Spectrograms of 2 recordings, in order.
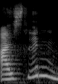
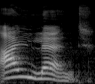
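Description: First: An s sound is pronounced before the l. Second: No s sound is pronounced before the l. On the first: The speaker calls it wrong. "আমরা এখানে আইসল্যান্ড বলবো না" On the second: The speaker calls it right. "আমরা বলবো হচ্ছে আইল্যান্ড"

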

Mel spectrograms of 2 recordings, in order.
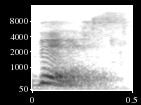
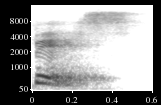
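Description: First: The first sound is the standard th sound. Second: The first sound is replaced by another sound. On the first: This is the intended pronunciation. The speaker calls it right. "instead of this" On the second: This is how a young child says it. The speaker calls it wrong. "they'll say this instead of this"

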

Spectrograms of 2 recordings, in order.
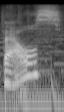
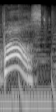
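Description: First: The vowel sounds like the one in 'bales'. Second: The vowel sounds like the one in 'balls'. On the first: The speaker calls it right. "but I do think it's Bales" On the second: The speaker calls it wrong. "No, absolutely not"

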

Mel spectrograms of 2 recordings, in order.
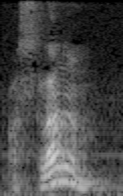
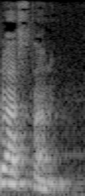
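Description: First: The stress is on the second syllable. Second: The stress is on the first syllable. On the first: It means I am a lion. "istemsizce oradaki la'ya yükleniyorum" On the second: It is an exclamation addressing someone with swagger. "farkında olmadan ilk heceye vurgu yapıyorsunuz"

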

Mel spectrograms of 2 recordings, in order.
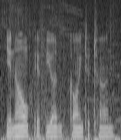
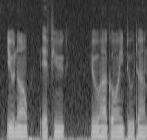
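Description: First: The voice is the speaker's plain natural voice. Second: The voice imitates a robotic synthesized voice.

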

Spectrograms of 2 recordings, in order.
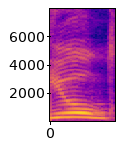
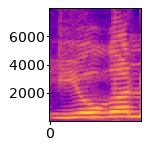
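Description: First: The word ends on the g sound. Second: The word ends with an added 'a' vowel. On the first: The speaker calls it right. "યોગ હોય" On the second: The speaker calls it wrong. "યોગા ના હોય"

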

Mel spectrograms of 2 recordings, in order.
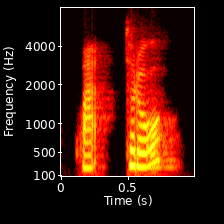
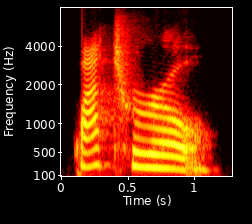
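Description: First: The r is rolled with the tongue. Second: The r is an American-style r. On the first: "making this R, quatro, tro, rolling your tongue" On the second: "So you can go to the American R"

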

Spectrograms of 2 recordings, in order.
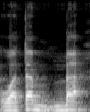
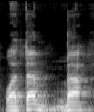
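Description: The two takes are said the same way.

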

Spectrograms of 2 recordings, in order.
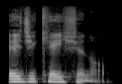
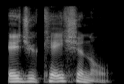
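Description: No difference in how they are said.

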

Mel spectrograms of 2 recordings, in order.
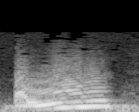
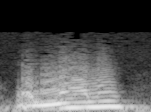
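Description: Both takes have the same delivery.

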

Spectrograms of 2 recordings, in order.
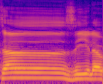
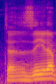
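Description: First: The n sound is concealed into a nasal hum. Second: The n sound is pronounced clearly, not concealed. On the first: The speaker calls it right. "വേണം" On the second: The speaker calls it wrong. "പറ്റില്ല"

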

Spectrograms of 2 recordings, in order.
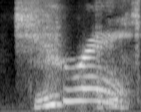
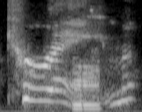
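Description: First: The word begins with a ch-like sound. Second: The word begins with a separate plain t. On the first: The speaker calls it right. "it changes to a CHR pronunciation" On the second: The speaker calls it wrong. "So not"

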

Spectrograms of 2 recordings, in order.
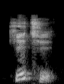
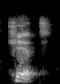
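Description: First: The word is said in a Brazilian pronunciation. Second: The word is said in a non-Brazilian pronunciation. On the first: The speaker calls it right. "We say kit" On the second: The speaker calls it wrong. "not kit"

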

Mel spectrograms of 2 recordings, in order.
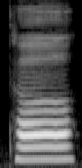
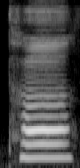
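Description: First: The syllable is said with a level pitch. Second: The syllable is said with a level pitch.

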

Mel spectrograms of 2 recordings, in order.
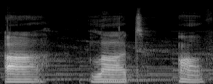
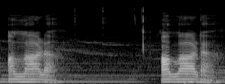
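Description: First: The three words are said as separate parts. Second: The words link smoothly with a flapped T. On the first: "Most of people say it in three, you know, parts" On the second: "T will become a flap T"

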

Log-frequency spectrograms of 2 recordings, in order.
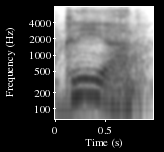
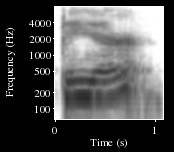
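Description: First: It is said with a British accent. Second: It is said with an American accent.

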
